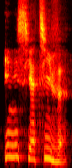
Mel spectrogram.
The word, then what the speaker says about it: initiative: la lettre s l'homo initiative initiative pas initiative le premier thé dans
